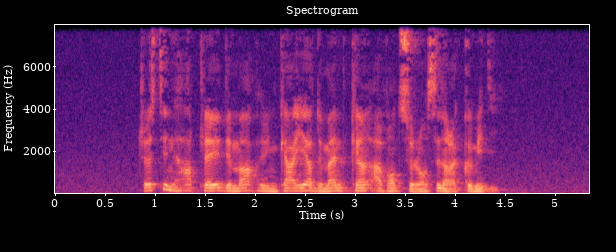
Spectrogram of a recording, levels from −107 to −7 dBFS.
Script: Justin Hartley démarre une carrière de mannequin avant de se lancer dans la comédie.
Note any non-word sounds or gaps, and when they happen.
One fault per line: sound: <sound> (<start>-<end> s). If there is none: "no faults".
no faults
